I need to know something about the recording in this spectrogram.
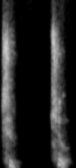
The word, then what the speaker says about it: chew: No, shoe. Shoe is for your foot, right? Shoe. In this one, chew. Right? Like a chew.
